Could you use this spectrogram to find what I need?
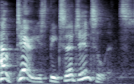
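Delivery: furious, loud, angry put-on character voice. Voicing a character's line about insolence in an angry character voice. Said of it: "It's fun to do that voice angry".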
